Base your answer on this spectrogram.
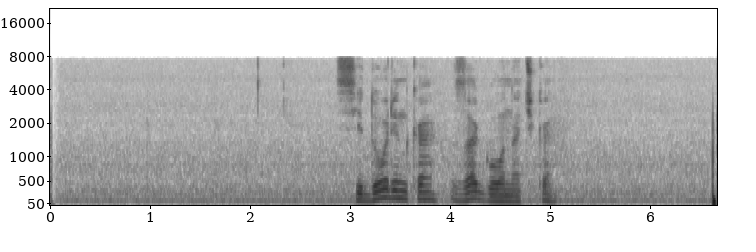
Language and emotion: Russian, neutral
